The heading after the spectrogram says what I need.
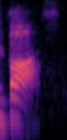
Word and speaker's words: Bawse: the e is silent e is silent yes okay thank you for thanks thanks for clarifying that thank you so much i was like designs like okay i thought that that was what it was like apparently not you're actually not the first person to pronounce it wrong because i think they they're looking at it too hard i'm like don't don't over don't overthink it it's his boss okay okay i understand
